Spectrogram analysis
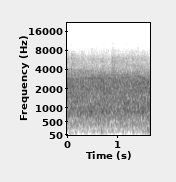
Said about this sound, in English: And the crowd loves it.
